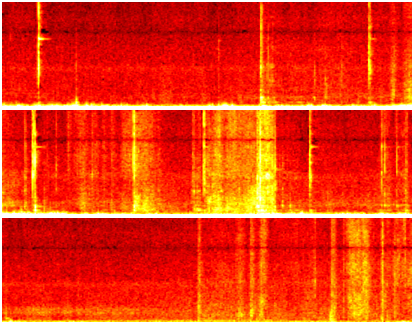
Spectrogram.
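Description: Handling noise from a camera being positioned: irregular clicks, knocks and bumps over a low rumble of wind on the microphone, settling quieter over the last few seconds.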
